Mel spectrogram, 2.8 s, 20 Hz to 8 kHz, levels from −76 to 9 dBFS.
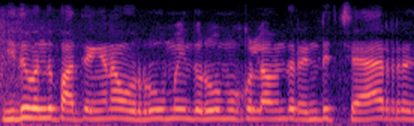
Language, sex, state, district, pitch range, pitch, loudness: Tamil, male, Tamil Nadu, Kanyakumari, 200-215 Hz, 205 Hz, -16 LUFS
